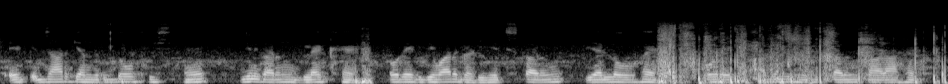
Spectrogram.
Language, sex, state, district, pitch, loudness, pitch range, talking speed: Hindi, male, Haryana, Jhajjar, 110 Hz, -16 LUFS, 110-115 Hz, 150 wpm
